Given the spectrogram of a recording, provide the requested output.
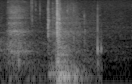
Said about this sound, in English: So let's use an example of Resident Evil, and let's listen to this door sound.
